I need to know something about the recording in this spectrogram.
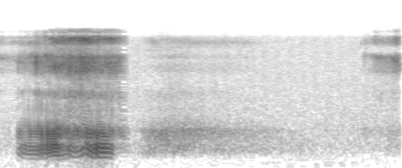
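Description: A sleeping man snoring loudly: one rattling snore on the in-breath lasting about a second, a softer breath out after it, and the next snore starting near the end.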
